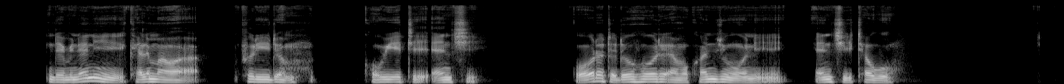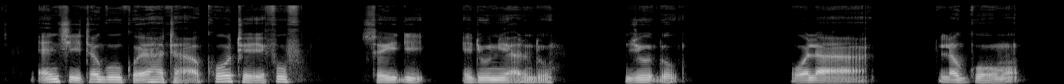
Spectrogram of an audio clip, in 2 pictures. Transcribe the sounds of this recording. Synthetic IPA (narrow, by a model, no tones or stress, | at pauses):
ndɛminanikʰalmawa̰ | fiɾidɔm | kʰɔwijɛtʰɛ̰ʔent͡ʃḭ | kɔwɔɾatadɔwɦɔːɾɛamːakʰaɲd͡ʒumwonḭ | ent͡ʃitʰaɡu | ʔɛnt͡ʃitaɡukɔjaɦata̰kʰɔtʰɔjɛfuf | sojɗi | ɛdunija̰ɾndṵ | d͡ʒoɗɔ̰ | wala̰ | laɡːɔmɔ̰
